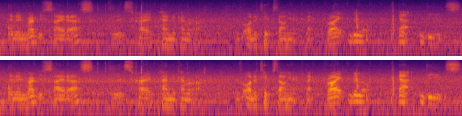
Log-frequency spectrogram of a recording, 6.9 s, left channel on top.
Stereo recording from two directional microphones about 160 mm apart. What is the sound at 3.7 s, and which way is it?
Speech, 35° right (ahead or behind).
